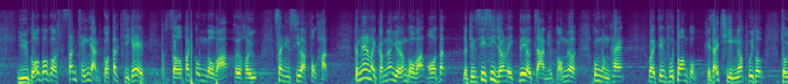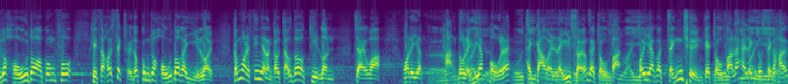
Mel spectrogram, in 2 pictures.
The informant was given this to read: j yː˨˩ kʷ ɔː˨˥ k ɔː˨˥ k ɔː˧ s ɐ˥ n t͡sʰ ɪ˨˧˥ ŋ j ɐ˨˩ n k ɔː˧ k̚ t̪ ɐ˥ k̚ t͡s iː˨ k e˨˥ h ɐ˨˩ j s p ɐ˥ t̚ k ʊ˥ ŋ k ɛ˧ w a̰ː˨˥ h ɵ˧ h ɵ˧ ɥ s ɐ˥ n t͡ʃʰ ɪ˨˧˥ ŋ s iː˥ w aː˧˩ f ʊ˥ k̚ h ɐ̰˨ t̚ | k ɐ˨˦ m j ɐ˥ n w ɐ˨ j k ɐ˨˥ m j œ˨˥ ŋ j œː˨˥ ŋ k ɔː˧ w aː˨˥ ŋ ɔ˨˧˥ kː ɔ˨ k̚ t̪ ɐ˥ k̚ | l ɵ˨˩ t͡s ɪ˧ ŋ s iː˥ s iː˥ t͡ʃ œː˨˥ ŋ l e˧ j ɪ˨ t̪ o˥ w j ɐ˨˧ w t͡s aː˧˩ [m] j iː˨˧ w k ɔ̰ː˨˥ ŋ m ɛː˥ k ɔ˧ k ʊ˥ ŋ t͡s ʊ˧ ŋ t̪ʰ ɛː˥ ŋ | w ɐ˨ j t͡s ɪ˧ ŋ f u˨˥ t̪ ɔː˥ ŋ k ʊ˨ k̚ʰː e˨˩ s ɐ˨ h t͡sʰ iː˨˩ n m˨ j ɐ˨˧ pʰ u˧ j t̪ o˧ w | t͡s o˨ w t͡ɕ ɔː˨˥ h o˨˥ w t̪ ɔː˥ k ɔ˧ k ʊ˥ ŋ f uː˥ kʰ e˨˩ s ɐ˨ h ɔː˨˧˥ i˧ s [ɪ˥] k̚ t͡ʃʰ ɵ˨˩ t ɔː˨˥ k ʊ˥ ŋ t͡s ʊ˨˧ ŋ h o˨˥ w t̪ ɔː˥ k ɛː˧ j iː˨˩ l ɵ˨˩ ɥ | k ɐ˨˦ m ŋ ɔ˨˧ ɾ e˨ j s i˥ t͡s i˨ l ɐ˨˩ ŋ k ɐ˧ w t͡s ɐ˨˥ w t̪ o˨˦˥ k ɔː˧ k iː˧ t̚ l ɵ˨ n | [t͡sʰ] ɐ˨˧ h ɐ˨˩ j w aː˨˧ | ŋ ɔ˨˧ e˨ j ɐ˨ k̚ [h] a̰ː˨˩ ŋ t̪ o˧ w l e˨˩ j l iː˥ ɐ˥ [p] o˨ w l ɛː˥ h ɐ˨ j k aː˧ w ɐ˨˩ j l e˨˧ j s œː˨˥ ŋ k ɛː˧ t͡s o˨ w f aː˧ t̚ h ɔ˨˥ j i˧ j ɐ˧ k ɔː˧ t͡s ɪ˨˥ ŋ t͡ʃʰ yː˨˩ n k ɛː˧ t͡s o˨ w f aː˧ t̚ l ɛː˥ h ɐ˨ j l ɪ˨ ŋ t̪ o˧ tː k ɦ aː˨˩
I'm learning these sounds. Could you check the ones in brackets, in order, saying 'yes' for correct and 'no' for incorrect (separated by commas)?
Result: yes, yes, no, yes, yes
